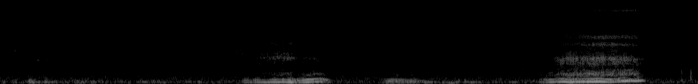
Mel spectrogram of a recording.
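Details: Low, rattling snores in a quiet room, about 19 breaths a minute, with each inhalation vibrating.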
